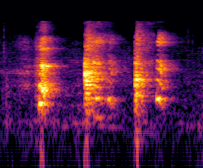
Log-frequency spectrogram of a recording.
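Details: Drunk woman: four short, sharp explosive bursts in about two seconds, consistent with a run of sneezes or coughs.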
